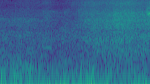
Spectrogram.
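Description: Ocean waves washing onto a sandy beach at Playa del Carmen during a morning walk, a steady rushing roar of surf mixed with gusty wind against the microphone, continuous and fairly loud.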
